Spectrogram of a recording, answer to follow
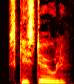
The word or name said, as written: skistøvler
